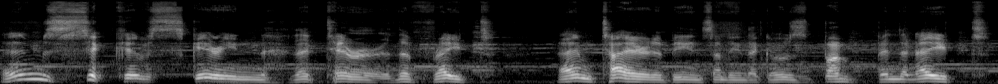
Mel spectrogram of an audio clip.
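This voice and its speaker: A man voicing a bored, weary skeleton in a storybook poem, lamenting in a dramatic, drawn-out manner. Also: mid-range voice, animated, a bit bright, soft background music, voice pushed up. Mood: weary, fed up. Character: weary, bored, discontented male skeleton of Halloween land.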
